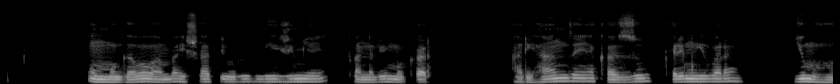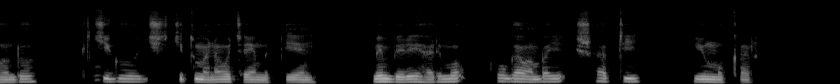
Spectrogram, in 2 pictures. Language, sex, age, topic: Kinyarwanda, male, 18-24, finance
